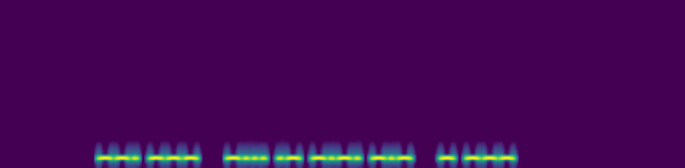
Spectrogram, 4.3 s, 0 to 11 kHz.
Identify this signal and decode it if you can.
Morse code, heard as a keyed tone, about 46 wpm, 700 Hz. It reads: GO BACK TO
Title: Sets of 3 Words 45wpm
